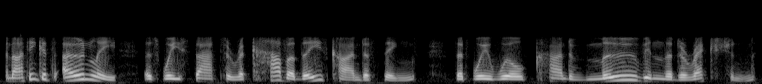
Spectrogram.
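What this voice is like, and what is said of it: Australian accent. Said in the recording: “obviously an Australian by his accent”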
